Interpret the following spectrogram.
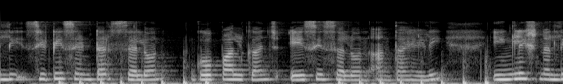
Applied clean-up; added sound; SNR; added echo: none; Knock; 5 dB; none.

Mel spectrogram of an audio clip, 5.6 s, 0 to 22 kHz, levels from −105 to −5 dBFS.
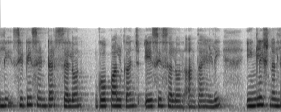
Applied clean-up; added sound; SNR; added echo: none; none; none; none.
